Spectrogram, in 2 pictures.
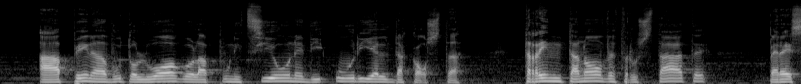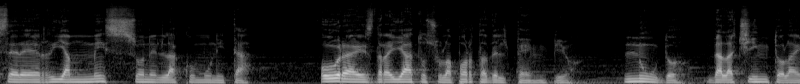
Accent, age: native, 40-59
